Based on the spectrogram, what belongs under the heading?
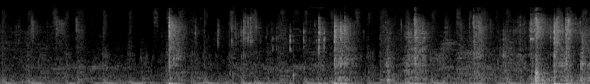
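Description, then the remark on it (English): Dice clatter and tumble across a hard tabletop for a combat cybermancy roll that comes up a 1, in a run of sharp, irregular clicks and rattles, with a few louder knocks standing out over a steady low background. “She is making a combat cybermancy roll against Pro.”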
